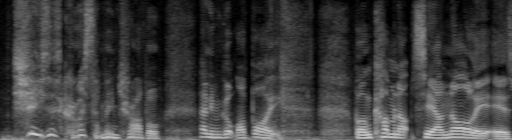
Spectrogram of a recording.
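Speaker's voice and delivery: winded, puffing, panting, out-of-breath words. Speaker just ran up a hill to scope out a course, panting. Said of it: "I am panting".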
